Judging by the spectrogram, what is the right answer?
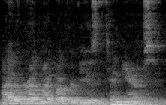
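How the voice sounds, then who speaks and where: A man delivers a motivational keynote in a very reverberant room, picked up from a distance. His voice is very soft-edged and dark in tone, at a middling pitch. He speaks earnestly and deliberately, building short phrases through repetition and emphasis. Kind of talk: inspirational keynote speech to a live room. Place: large indoor room at a seminar. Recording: distant mic, echoey room, faint noise.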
